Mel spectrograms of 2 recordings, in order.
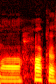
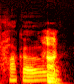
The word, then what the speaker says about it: Haako: much as the um Haka family probably been saying it wrong this entire time is that hako hako hako okay been trying to get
